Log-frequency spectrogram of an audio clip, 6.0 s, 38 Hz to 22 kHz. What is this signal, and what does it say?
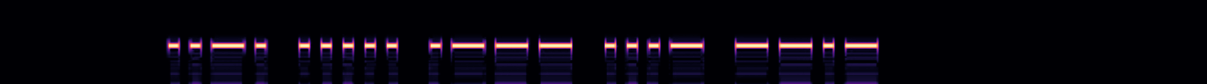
Morse code, heard as a keyed tone, about 22 wpm, 700 Hz. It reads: F5JVQ
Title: DXCC-100 Call Signs - 5 Characters - Repeated 2x - 22wpm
